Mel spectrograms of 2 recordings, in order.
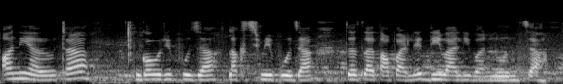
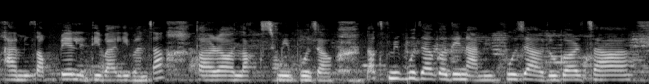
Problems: none marked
